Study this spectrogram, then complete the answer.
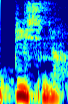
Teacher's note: Ми чуємо у ньому м'який звук «сі», тому що «ні», «ня» тут м'який і своєю м'якістю пом'якшує попередній «с». «С» перетворюється на «сі».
